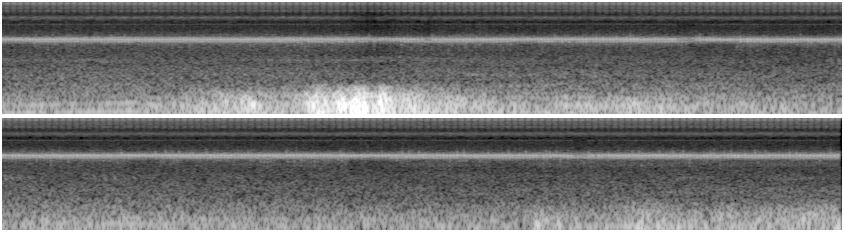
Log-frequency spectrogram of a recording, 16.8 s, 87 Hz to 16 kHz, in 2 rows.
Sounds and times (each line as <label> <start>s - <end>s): insects 0.0s - 16.8s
